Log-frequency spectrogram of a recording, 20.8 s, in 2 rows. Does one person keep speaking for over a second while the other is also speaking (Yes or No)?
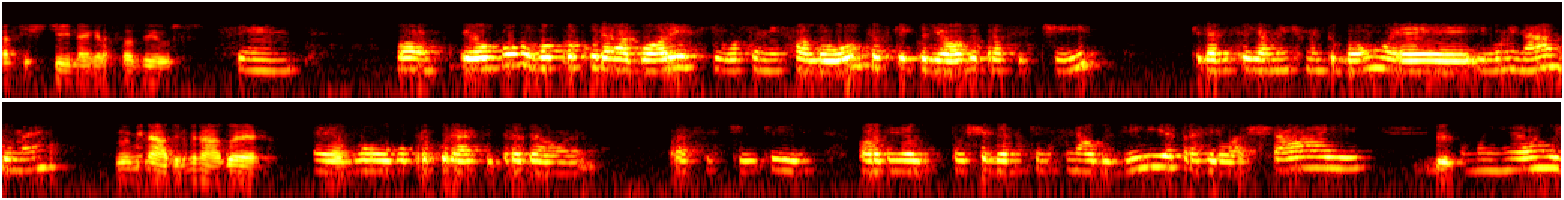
No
